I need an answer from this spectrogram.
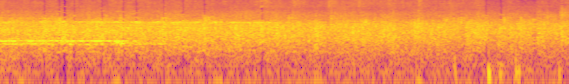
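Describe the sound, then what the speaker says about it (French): A church congregation applauding in acclamation of the name of Jesus, sustained dense clapping from many hands that stays steady and full from start to finish. "On peut acclamer le nom de Jésus."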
